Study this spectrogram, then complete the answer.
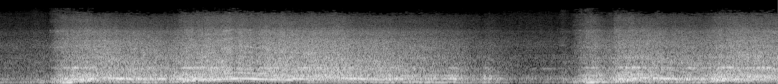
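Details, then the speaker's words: Porsche 928S V8 after tuning and a fuel system clean, transmission shifting smoothly; pulls cleanly through the revs, even note rising and settling without misses or knocks. Running well. "um it sounds it sounds good"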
